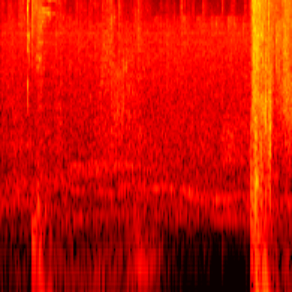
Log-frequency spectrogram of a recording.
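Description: Footsteps tread on a dirt path.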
